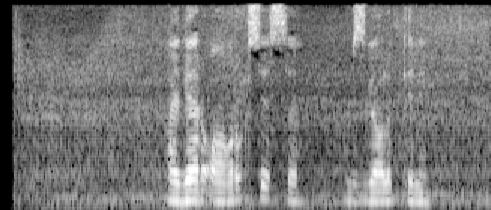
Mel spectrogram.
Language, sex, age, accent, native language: Uzbek, male, 25-34, Surxondaryo, Uzbek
